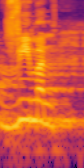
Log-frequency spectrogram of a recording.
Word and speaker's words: women: तो ये वुमन जो है वो सिंगुलर एक वुमन है, और वीमन ये जब WOMEN हो जाता है, प्लूरल फॉर्म में हो जाता है, तो इसका प्रोनाउंसिएशन होता है वीमन।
